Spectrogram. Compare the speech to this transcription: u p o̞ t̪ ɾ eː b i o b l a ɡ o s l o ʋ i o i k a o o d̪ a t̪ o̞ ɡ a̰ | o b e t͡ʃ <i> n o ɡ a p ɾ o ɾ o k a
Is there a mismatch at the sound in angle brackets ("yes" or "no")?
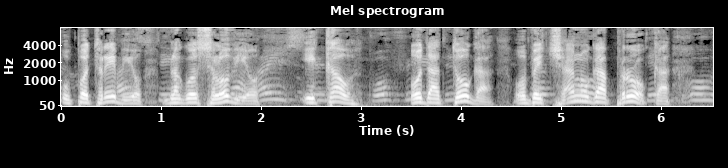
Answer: yes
